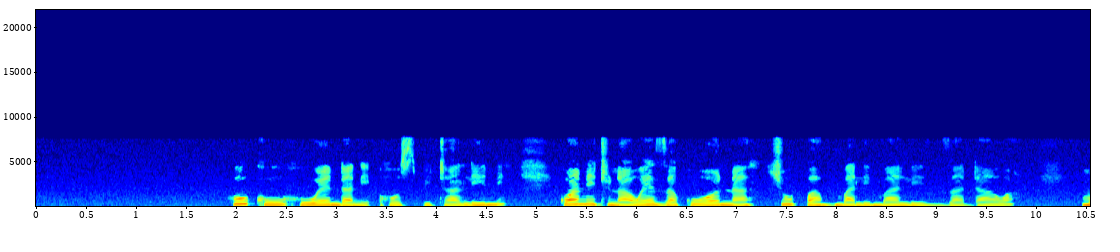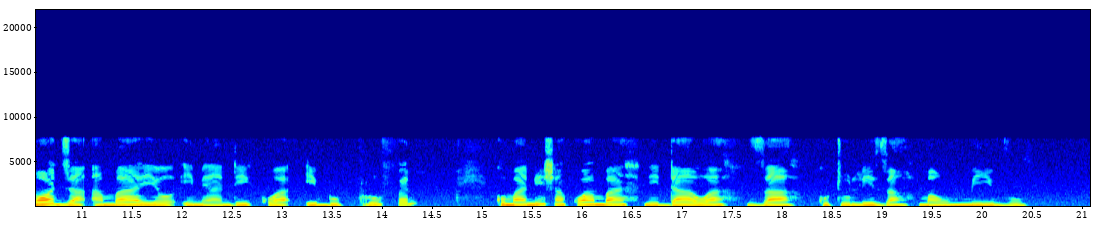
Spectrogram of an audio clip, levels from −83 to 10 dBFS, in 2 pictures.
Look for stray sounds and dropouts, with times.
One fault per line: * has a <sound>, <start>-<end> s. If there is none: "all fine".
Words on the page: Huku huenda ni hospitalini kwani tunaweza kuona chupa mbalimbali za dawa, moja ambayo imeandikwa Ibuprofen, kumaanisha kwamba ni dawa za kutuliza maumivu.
all fine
